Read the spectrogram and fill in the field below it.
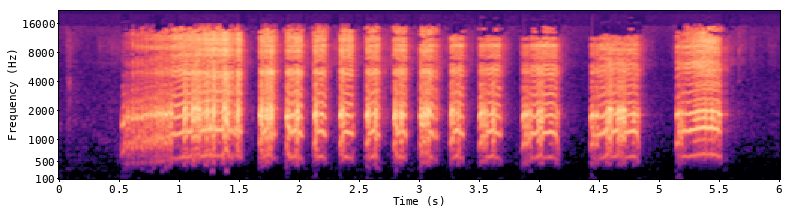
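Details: A hen calls with a drawn-out harsh opening note, then an accelerating run of about a dozen short, clipped, nasal notes, with longer gaps toward the end.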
